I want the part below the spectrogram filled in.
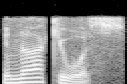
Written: innocuous

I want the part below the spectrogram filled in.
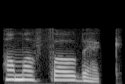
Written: homophobic

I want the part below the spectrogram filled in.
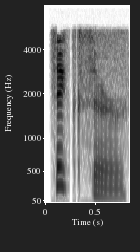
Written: fixer

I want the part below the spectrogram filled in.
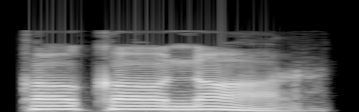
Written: kokonor

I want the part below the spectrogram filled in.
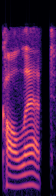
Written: Colette

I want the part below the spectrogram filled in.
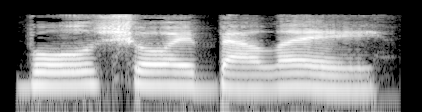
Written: bolshoi ballet

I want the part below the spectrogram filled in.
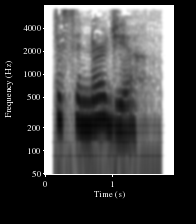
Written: dyssynergia

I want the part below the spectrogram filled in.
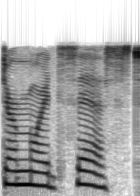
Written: dermoid cyst

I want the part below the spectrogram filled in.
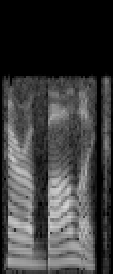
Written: parabolic

